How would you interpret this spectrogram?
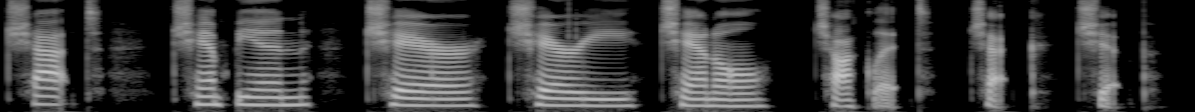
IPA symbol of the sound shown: tʃ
